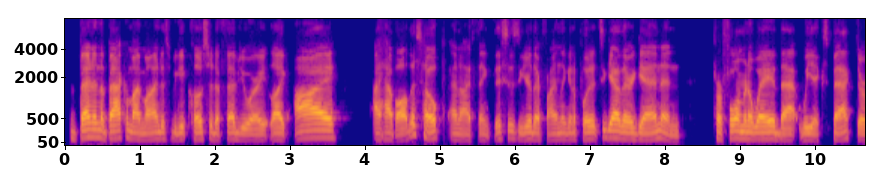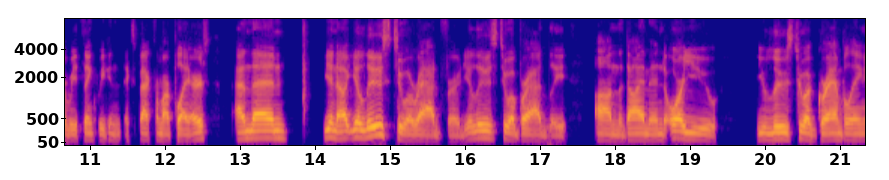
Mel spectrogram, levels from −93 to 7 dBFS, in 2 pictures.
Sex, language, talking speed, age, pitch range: male, English, 215 wpm, 20-39, 95-130 Hz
